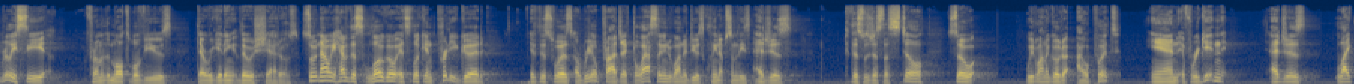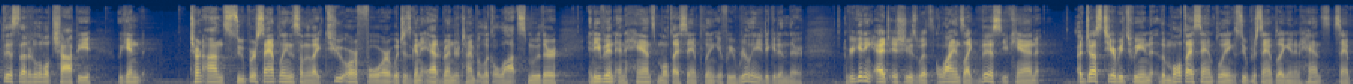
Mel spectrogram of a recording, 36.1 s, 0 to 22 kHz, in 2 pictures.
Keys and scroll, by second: 3.8 v, 6.0 space, 7.0 super+s, 32.1 space, 33.7 space.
